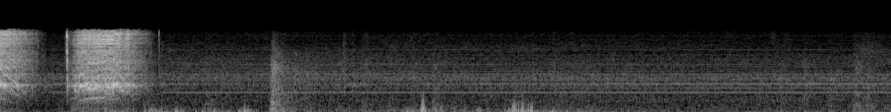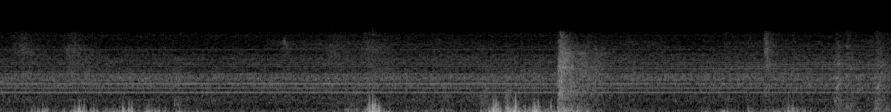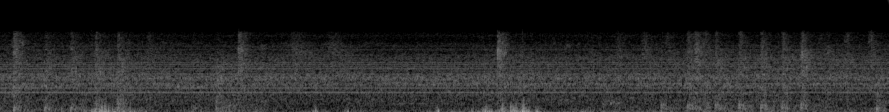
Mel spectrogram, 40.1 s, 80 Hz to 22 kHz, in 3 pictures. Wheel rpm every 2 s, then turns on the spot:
50, 10, 0, 0, 0, 0, 0, 0, 0, 0, 0, 0, 0, 0, 0, 0, 0, 0, 0, 0.
none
